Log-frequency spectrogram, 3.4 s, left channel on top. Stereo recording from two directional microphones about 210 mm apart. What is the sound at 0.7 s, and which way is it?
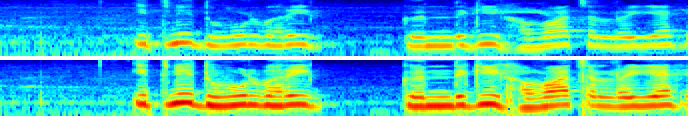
A woman's voice, 45° right (ahead or behind).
